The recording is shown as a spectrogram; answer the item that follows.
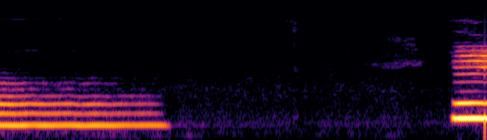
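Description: A woman's singing voice holding one long, steady note at the end of a phrase of a Malayalam poem; the note stops a little under a second in, and silence follows.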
